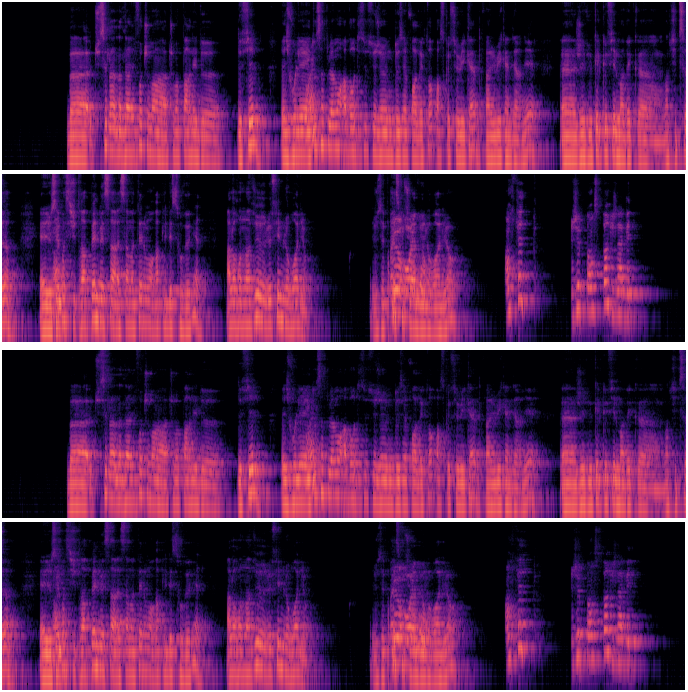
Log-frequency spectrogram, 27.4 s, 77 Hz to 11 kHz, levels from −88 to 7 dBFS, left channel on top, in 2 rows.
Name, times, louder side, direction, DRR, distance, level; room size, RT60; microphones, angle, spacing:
voice 1, 1.3-4.3 4.7-5.2 5.6-10.7 11.2-13.9 14.4-17.7 18.2-19.8 21.0-22.7, left 1 dB, 45° left, 7 dB, 0.9 m, -29 dB
voice 2, 21.5-22.2 23.7-24.2 25.1-26.3, left 1 dB, 85° left, 7 dB, 1.8 m, -29 dB
17.5 x 17.5 x 3.6 m, 0.71 s
head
